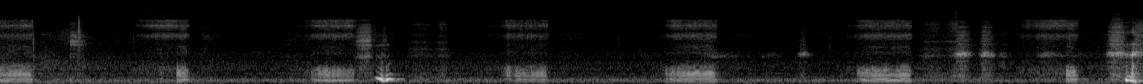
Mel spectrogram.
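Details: Butters, a sleeping dog, snoring on 27 June 2009: rough, buzzy snores in short bursts roughly every one and a half to two seconds, with quiet breathing gaps between them and a faint background hum.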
